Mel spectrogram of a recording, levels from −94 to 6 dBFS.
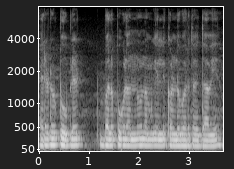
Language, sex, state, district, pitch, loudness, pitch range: Kannada, male, Karnataka, Bidar, 125 Hz, -14 LUFS, 120-130 Hz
